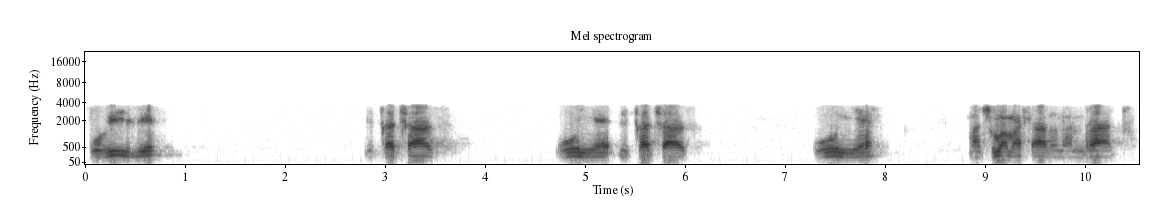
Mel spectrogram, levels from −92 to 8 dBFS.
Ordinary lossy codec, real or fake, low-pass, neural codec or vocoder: none; real; 3.6 kHz; none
